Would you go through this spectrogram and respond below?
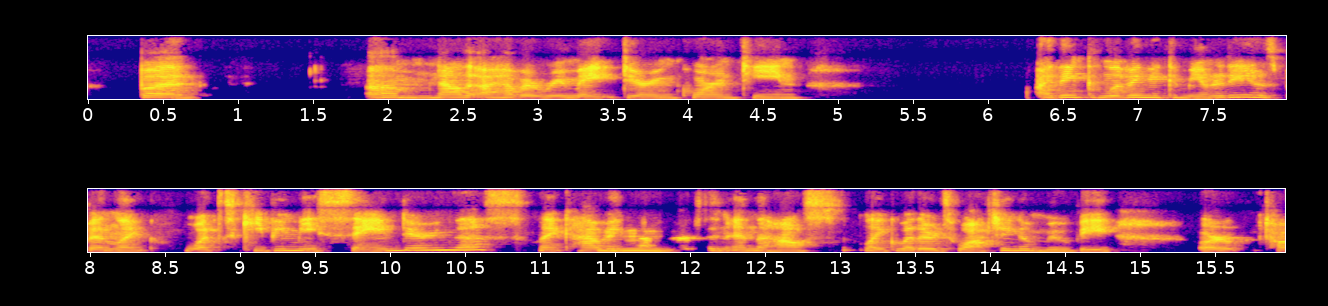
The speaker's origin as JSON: {"language": "English", "region": "Georgia", "country": "United States", "moved": "yes", "said": "like I'm from Georgia, and so I'm still like living in community with them."}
